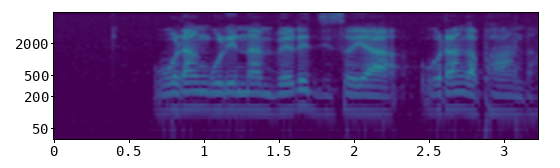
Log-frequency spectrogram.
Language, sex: Venda, male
